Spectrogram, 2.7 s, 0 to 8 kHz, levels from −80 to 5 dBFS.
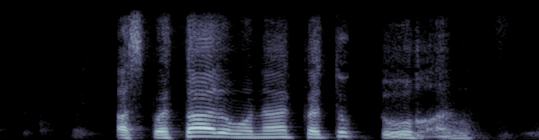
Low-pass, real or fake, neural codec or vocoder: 7.2 kHz; fake; codec, 16 kHz, 0.5 kbps, FunCodec, trained on Chinese and English, 25 frames a second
